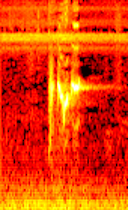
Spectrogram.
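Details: Sooty-headed bulbul, used as a lure to call and challenge rival birds: a single short bright phrase of two or three quick notes, falling slightly at the end, over a faint steady low hum.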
